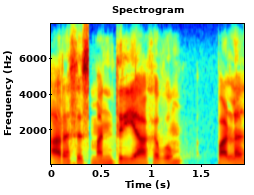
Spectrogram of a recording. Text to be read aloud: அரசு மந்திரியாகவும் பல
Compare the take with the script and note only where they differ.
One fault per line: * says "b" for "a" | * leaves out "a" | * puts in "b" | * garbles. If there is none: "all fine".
all fine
